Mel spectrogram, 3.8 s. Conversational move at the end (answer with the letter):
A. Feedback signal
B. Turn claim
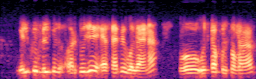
A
